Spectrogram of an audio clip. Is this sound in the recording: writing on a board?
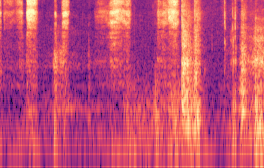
yes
